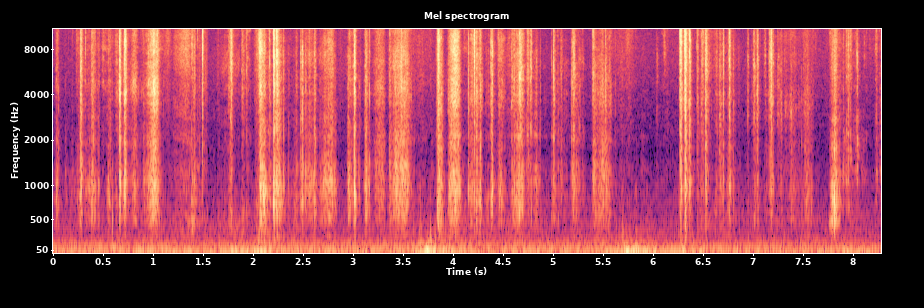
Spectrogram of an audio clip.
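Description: Lionel O-scale model train cars being set onto three-rail track and coupled one after another. Irregular clicks, clacks and short scrapes come from their wheels and couplers.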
